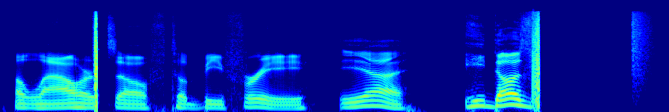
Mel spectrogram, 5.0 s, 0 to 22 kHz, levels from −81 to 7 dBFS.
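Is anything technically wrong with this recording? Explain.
Yes. There are two wireless microphone squelch dropouts, at 0.68 to 0.81 s (muted about 87 ms) and 3.82 to 4.92 s (muted about 0.7 s). The radio signal fades, hiss rises, the receiver's squelch mutes the output into near silence, and the speech returns.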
